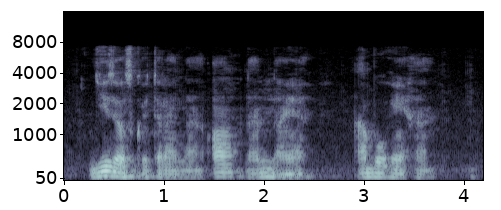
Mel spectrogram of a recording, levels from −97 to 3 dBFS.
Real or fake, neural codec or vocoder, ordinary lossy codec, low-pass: real; none; none; 7.2 kHz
